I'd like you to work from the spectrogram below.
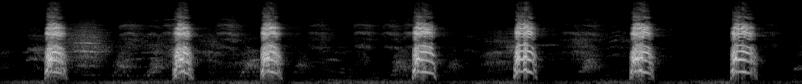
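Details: An angry pet parrot, likened to a chihuahua, scaring the neighbours with seven loud, raspy, bark-like squawks about one second apart against a quiet background.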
